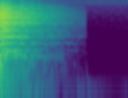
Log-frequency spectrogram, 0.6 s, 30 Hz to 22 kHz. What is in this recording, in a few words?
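Hi-Hat Open Hard H; YAMAHA RM1X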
